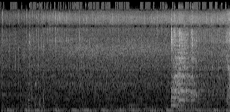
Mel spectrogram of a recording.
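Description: Potatoes and spices frying in a pan as congealed coconut oil goes in, a steady low sizzle with soft stirring scrapes that swells into a louder, brighter hiss near the end.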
